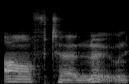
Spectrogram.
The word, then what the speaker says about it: afternoon: So, if we take afternoon, the primary stress falls onto noon, and if we go back 2, we get the secondary stress on R.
